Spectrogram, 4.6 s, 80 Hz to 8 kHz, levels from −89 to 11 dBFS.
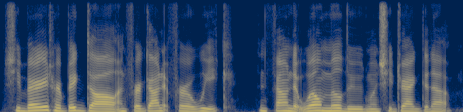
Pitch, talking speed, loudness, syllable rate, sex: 180 Hz, 270 wpm, -16 LUFS, 6.1 syllables/s, female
